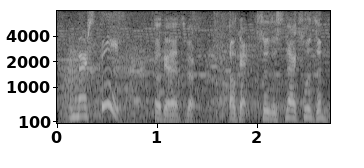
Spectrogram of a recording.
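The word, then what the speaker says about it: merci: you say thank you Mercy it's not Mercy it's more like Mercy Mercy okay that's better okay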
